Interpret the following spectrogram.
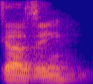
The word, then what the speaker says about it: SCSI: click the scuzzy controller scsi is pronounced scuzzy click the dvd drive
